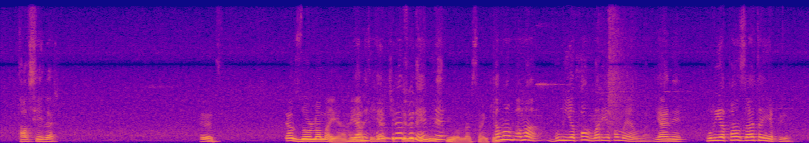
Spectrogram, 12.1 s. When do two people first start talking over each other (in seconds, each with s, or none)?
5.3 s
